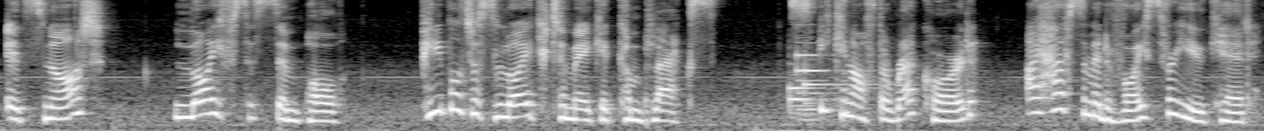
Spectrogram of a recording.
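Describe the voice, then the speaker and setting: A woman's voice: on the high side, very animated, unhurried, faint music behind. An actress voicing a blunt, sardonic, worldly career woman in a visual novel game. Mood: stern, advising.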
